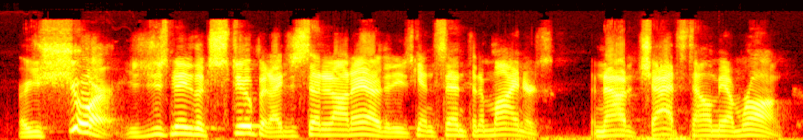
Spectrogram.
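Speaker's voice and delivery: shouting. Scolding a caller on air so the others can hear: yelling at someone. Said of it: "So I'm gonna yell at him for you guys".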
